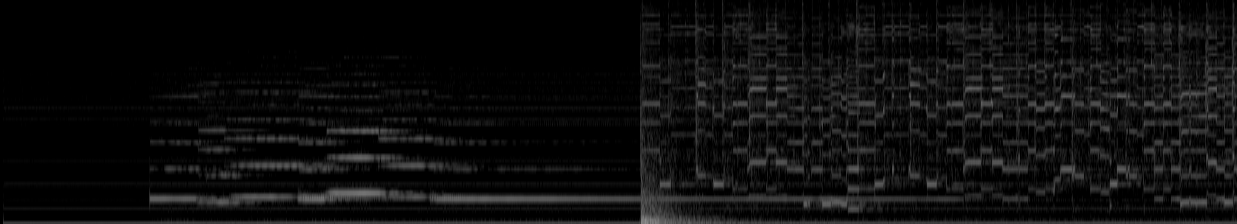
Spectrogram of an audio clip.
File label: Celtic bagpipes Motivational Bag Pipes; Braveheart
